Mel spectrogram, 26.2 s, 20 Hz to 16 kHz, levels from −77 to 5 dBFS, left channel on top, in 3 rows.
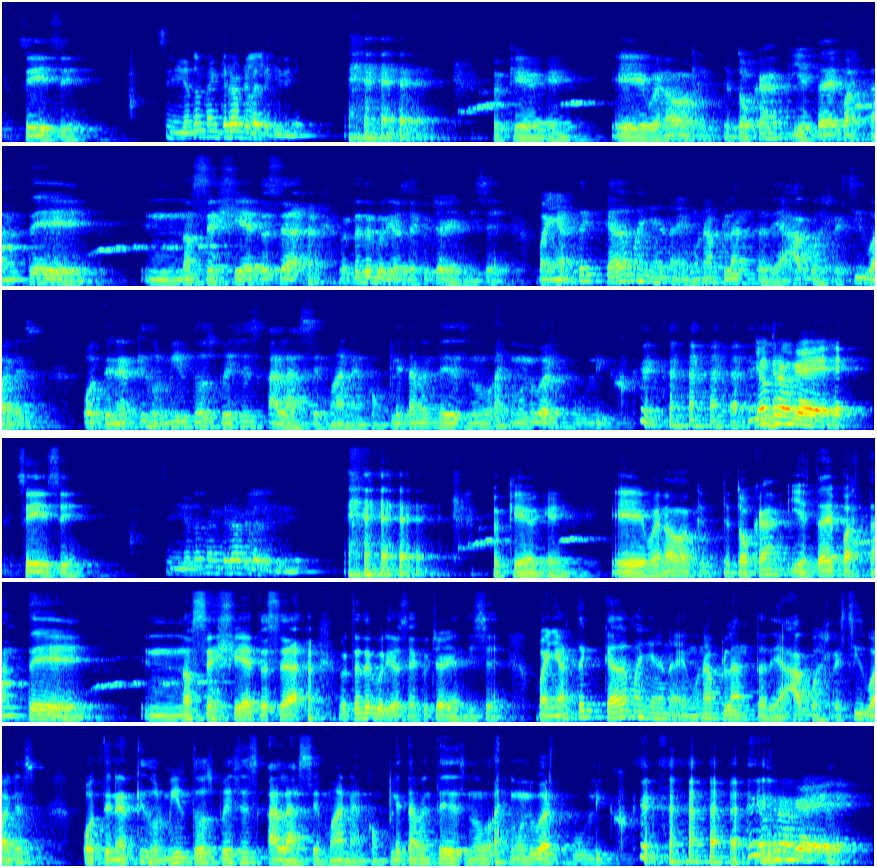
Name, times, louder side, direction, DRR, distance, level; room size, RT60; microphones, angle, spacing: voice 1, 0.2-0.8 3.5-4.3 4.5-5.7 6.1-9.6 10.2-25.2 25.7-25.8, right 3 dB, 55° right, 6 dB, 0.4 m, -32 dB
voice 2, 1.6-3.0 25.0-25.8, left 5 dB, 65° left, 9 dB, 0.3 m, -26 dB
sound 1, 4.5-4.9 5.5-5.8 6.7-7.1 8.0-8.1 8.4-8.8 9.6-10.8 11.2-11.3, right 1 dB, 75° right, 0.8 m, -44 dB
3.8 x 3.6 x 2.6 m, 0.87 s
head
